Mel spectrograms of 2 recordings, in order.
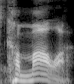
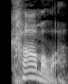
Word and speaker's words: Kamala: Yes, because there's a difference in the pronunciation. Yes. The Ugandan giant was Kamala. Yes, which a lot of people pronounce her name that way. Whether intentionally or not. Yes, her name is truthfully pronounced Kamala.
